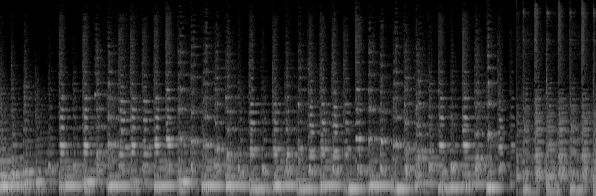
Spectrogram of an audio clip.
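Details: Bowed string music, cello and violin over a bouncing bass line, with plucked notes and no animal voices at all.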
